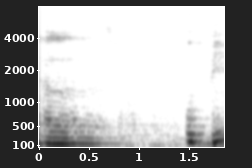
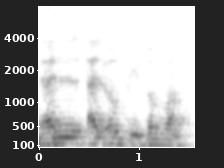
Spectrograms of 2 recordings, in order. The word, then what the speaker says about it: الأبي: المشهور البعض ينطقونها الأبي Al-ubbi. الأبي بالضم، والبعض يقولون الأبي أو الأبي. لا، أما الإبي، الإبي هذه نسبة إلى منطقة في اليمن اسمها إبي. أما هذا لا، الأبي هذا المشهور، هذا الأبي.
